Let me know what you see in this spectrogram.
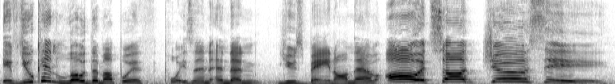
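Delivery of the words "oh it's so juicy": savouring drawl. Acted. Savouring the poison combo.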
